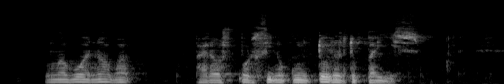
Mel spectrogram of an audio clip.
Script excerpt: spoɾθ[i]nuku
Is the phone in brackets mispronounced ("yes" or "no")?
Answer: no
